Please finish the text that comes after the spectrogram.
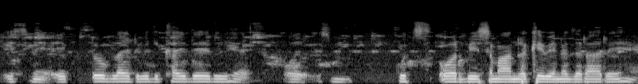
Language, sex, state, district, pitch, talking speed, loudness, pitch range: Hindi, male, Rajasthan, Bikaner, 130 Hz, 190 wpm, -15 LUFS, 125-130 Hz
